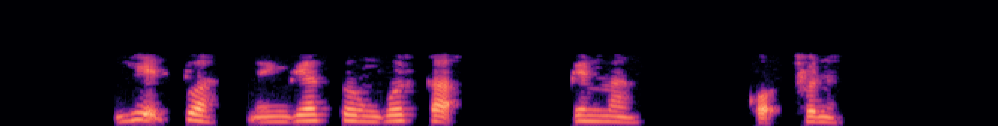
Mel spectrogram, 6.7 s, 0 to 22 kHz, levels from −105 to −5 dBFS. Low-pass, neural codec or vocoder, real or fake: 3.6 kHz; none; real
